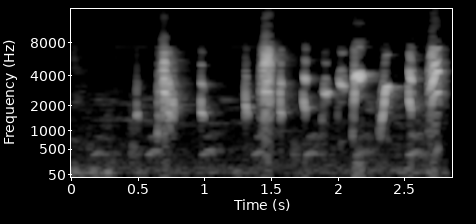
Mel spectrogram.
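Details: Long-tailed shrike in a training-master recording, delivering a quick sequence of short chirps and rising whistled notes that quickens and grows louder toward the end.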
